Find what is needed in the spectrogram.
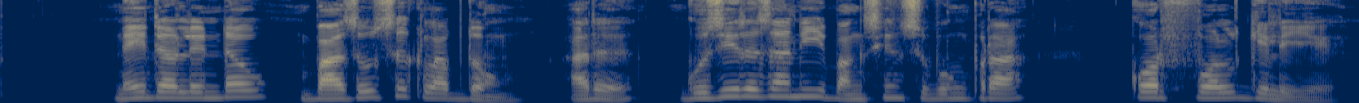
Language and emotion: Bodo, neutral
